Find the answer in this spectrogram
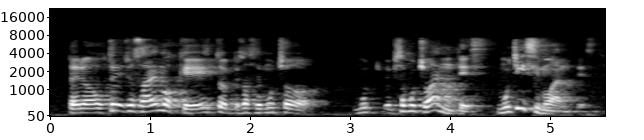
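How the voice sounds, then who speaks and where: A man at a fairly quick pace, with noticeable background noise and audible room echo. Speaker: IT specialist and lecturer. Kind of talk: technical presentation. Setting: videoconference. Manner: fast.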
